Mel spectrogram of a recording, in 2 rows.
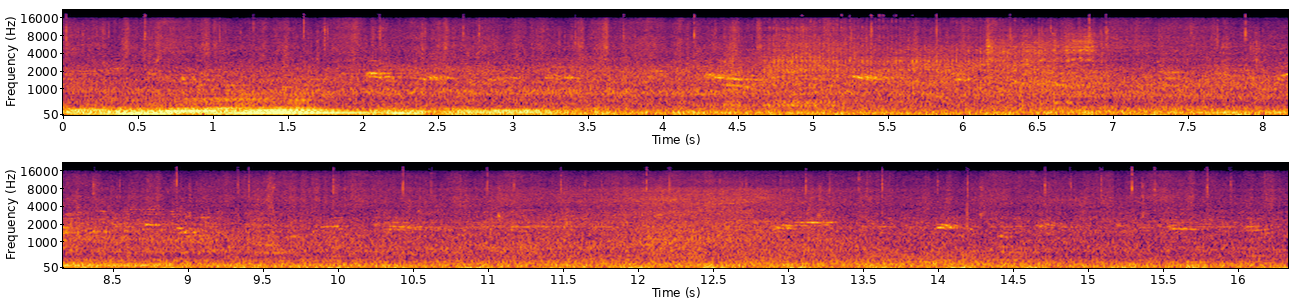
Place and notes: {"title": "University of Colorado Boulder, Regent Drive, Boulder, CO, USA - Broadway Crossway", "date": "2013-02-14 04:43:00", "description": "Crossing the road at Broadway and i believe Penn", "latitude": "40.01", "longitude": "-105.28", "altitude": "1663", "timezone": "America/Denver"}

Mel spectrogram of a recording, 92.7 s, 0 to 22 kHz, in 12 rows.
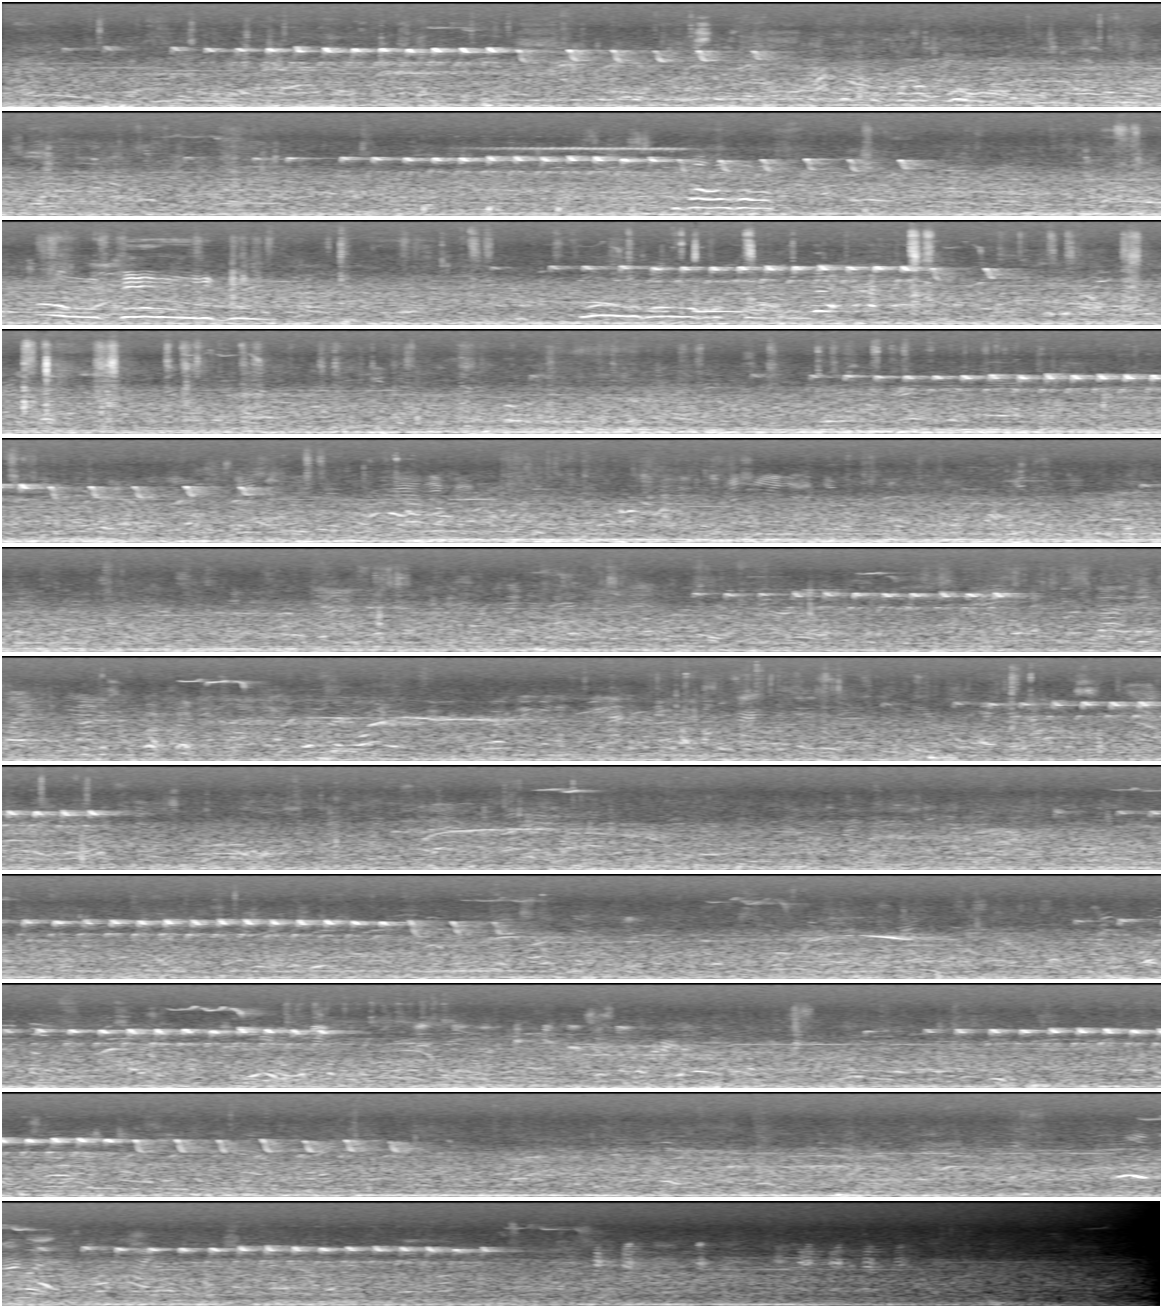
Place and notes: {"title": "Roswell Rd, Marietta, GA, USA - East Cobb Park Ambience", "date": "2020-02-22 15:26:00", "description": "A recording of a busy park captured from a set of benches. This was one of the nicest days we've had in weeks, so both children and adults took the opportunity to get some fresh air and enjoy the sun. There's a playground right in front of where the recorder was positioned, and you can hear people shuffling along the path to the left of the recorder. Recording taken with Tascam dr-100mkiii and dead cat.", "latitude": "33.98", "longitude": "-84.45", "altitude": "290", "timezone": "America/New_York"}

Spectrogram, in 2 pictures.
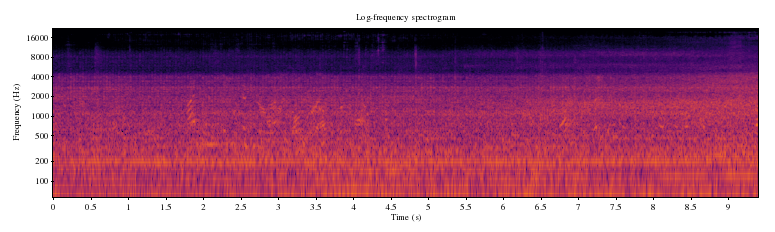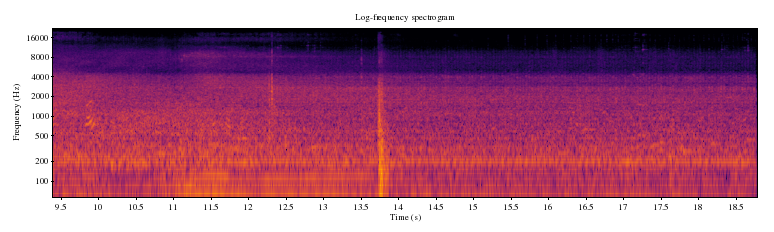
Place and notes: {"title": "Berlin: Vermessungspunkt Maybachufer / Bürknerstraße - Klangvermessung Kreuzkölln ::: 26.08.2012 ::: 01:55", "date": "2012-08-26 01:55:00", "latitude": "52.49", "longitude": "13.43", "altitude": "39", "timezone": "Europe/Berlin"}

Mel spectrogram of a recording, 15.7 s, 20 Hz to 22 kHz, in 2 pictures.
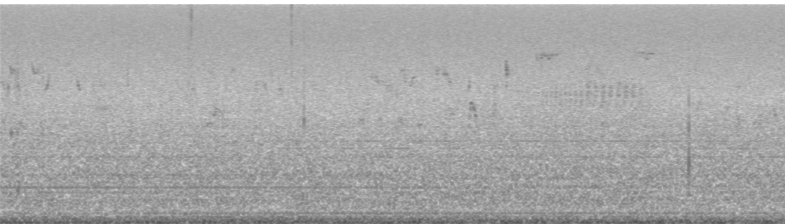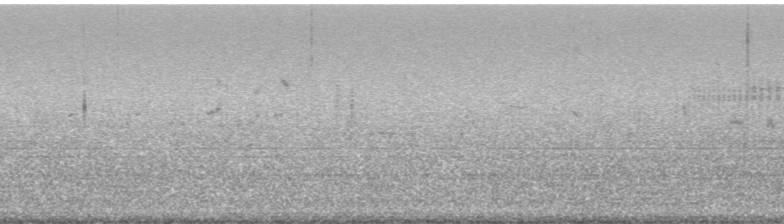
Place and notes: {"title": "River Warta, Srem - military practice", "date": "2018-09-17 10:28:00", "description": "at the river Warta. Noise of the city and gun shots from military practice area a few kilometers away (roland r-07)", "latitude": "52.10", "longitude": "17.01", "altitude": "59", "timezone": "Europe/Warsaw"}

